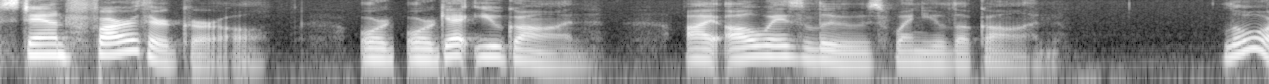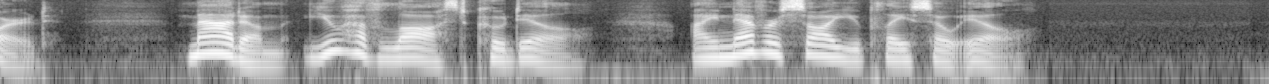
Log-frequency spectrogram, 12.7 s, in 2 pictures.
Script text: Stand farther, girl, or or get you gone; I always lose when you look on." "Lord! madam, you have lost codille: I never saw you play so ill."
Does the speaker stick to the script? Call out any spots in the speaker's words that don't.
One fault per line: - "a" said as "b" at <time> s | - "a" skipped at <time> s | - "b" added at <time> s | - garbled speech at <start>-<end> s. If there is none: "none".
none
